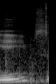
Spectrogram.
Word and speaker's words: Yves: Yeah, and that's spelled Y V E S. – Yes. – The French way.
